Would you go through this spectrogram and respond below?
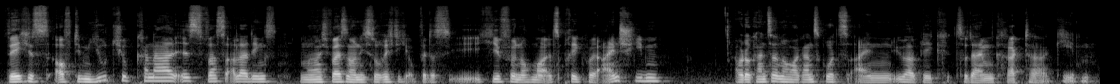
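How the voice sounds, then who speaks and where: A man hosting a tabletop game session, casually asking the players to introduce their characters. He is easygoing and affirming, with a plain voice at an ordinary pitch for a man. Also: darkish tone. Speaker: game master, host.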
